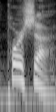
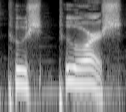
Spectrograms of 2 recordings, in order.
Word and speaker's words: Porsche: so it is Porsche?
